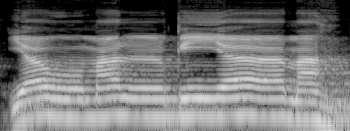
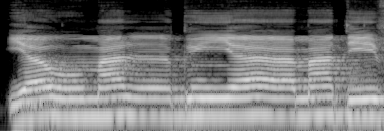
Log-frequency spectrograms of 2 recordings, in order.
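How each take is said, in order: First: The word ends with an h sound. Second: The word ends with a t sound. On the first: The reader stops after this word. "Ini dibaca huruf H karena kita berhenti" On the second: The reader continues into the next word. "maka huruf ta ini kembali menjadi huruf ta"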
